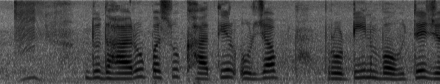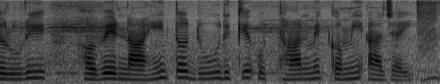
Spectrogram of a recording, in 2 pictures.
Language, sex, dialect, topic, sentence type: Bhojpuri, female, Western, agriculture, statement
